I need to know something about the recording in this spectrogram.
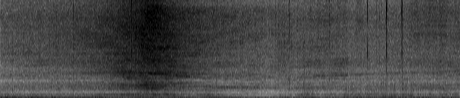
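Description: Bicycle tyres roll over paving.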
